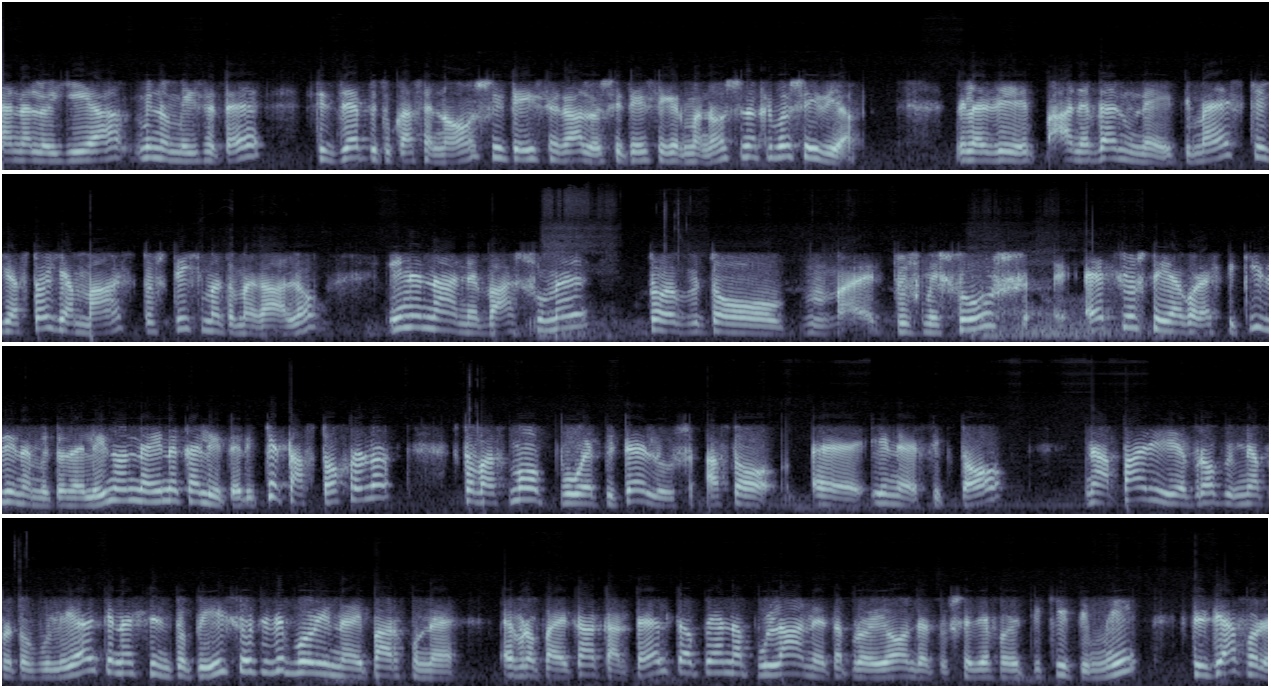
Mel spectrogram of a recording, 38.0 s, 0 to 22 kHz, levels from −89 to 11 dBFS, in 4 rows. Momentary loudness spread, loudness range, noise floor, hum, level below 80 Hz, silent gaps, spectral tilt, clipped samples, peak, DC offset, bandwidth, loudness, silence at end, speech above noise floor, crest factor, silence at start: 7 LU; 2 LU; -53 dBFS; none; -66 dBFS; none; -5.5 dB/octave; under 0.1%; 0 dBFS; under 0.1%; 7.2 kHz; -17 LUFS; 0 s; 36 dB; 18 dB; 0 s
